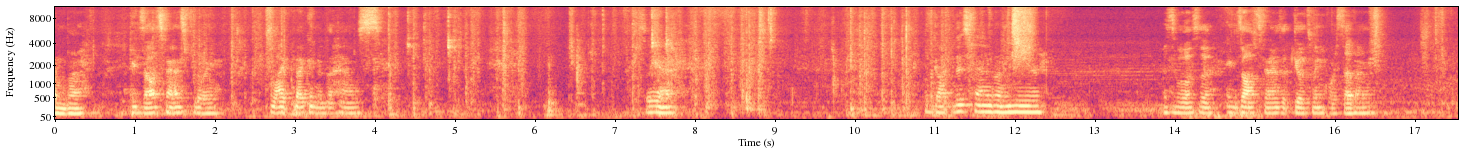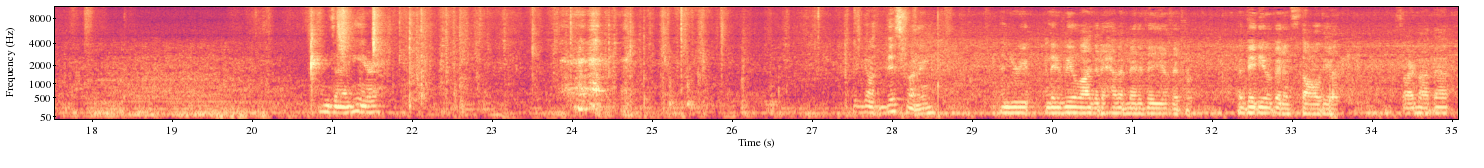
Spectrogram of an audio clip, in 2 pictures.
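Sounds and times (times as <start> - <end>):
exhaust fan whirring: 0.0 - 35.0
bare footsteps on tiled stairs: 1.2 - 12.2, 20.2 - 29.2.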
